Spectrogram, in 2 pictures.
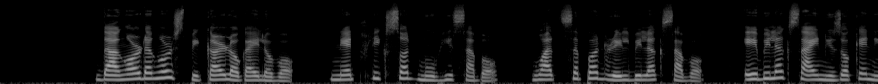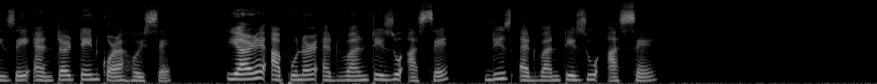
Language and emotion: Assamese, neutral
